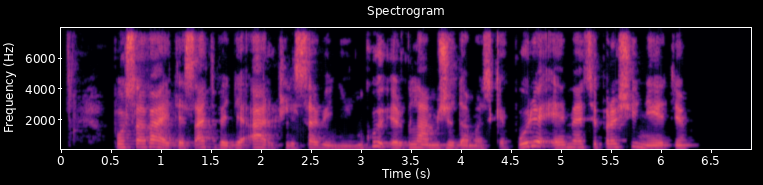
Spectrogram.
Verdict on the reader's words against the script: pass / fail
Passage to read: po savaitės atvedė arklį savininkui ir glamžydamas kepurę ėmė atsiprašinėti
pass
